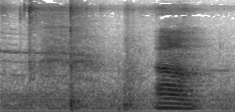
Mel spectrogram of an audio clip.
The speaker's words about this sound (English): Guys, my cat's not going to stop meowing if I don't let her in. Hang on a second.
